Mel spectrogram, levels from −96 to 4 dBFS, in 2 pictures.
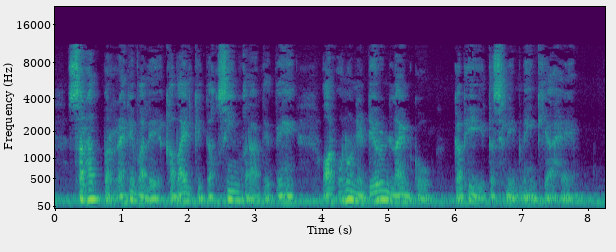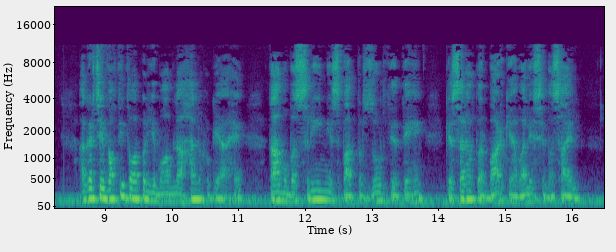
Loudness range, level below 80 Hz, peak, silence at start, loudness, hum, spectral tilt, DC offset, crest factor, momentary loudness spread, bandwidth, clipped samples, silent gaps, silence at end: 4 LU; -56 dBFS; -10 dBFS; 0 s; -27 LUFS; none; -5 dB/octave; under 0.1%; 18 dB; 11 LU; 11.5 kHz; under 0.1%; none; 0 s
